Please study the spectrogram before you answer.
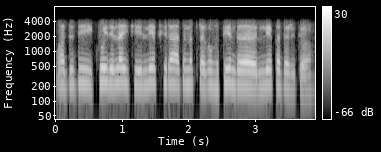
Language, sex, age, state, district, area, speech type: Manipuri, female, 45-60, Manipur, Churachandpur, urban, conversation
